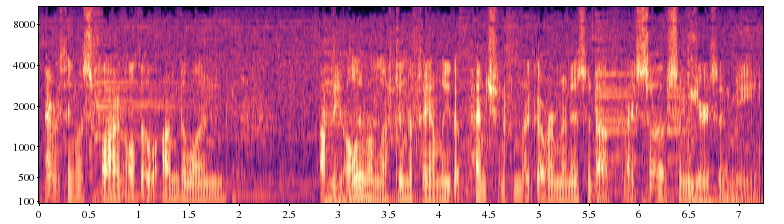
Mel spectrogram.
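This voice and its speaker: A man voicing a lonely, forgiving older mother from a game, gentle and motherly. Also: fairly low pitch, lively intonation, fast, lightly acted. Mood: tender, sorrowful. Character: lonely, forgiving elderly mother of a lost soldier. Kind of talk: game dialogue read aloud by a streamer. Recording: music behind the voice.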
